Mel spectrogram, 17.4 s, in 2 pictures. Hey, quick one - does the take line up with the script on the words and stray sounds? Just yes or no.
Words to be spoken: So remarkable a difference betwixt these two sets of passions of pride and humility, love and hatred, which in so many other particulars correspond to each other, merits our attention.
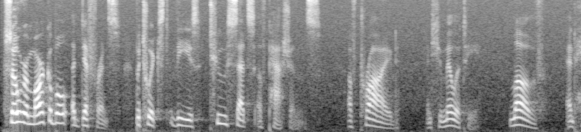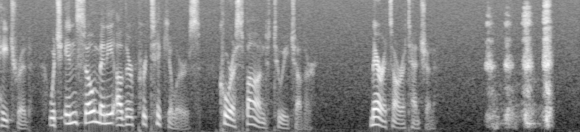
no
